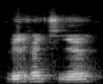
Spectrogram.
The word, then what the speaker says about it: தயவு: For the convenience sake, the word Dayavu is spelled Daeiou, but pronounced as Dhayavu.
